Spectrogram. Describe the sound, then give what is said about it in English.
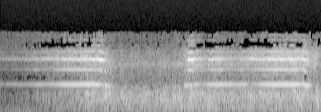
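An old train rumbles steadily along the rails, with a sustained high metallic whine riding over the clatter in two long stretches; no voices. “it's just this stuffy old train.”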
